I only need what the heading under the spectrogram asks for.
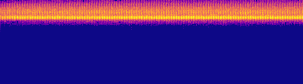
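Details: Continuous high-pitched pulsing chirr of grasshoppers, evenly repeated about four pulses per second throughout, with no music or other sounds, from a long sleep and relaxation recording.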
